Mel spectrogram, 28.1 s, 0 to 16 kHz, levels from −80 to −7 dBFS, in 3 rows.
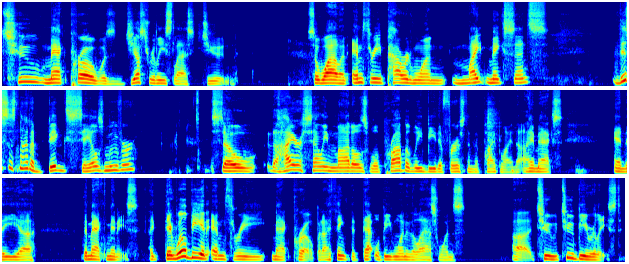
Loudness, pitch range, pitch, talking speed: -23 LUFS, 125-165 Hz, 140 Hz, 150 wpm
